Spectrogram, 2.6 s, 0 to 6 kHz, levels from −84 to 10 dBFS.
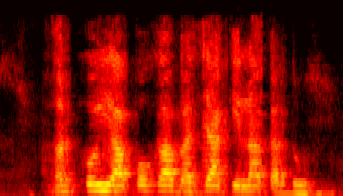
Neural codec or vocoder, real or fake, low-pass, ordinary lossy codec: codec, 16 kHz, 0.9 kbps, LongCat-Audio-Codec; fake; 5.4 kHz; AAC, 24 kbps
